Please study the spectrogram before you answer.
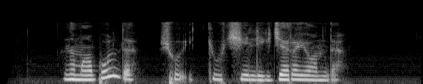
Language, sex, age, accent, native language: Uzbek, female, 18-24, Buxoro, Uzbek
